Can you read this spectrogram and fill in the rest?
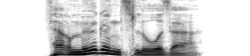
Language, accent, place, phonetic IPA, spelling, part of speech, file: German, Germany, Berlin, [fɛɐ̯ˈmøːɡn̩sloːzɐ], vermögensloser, adjective, De-vermögensloser.ogg
- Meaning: inflection of vermögenslos: 1. strong/mixed nominative masculine singular 2. strong genitive/dative feminine singular 3. strong genitive plural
